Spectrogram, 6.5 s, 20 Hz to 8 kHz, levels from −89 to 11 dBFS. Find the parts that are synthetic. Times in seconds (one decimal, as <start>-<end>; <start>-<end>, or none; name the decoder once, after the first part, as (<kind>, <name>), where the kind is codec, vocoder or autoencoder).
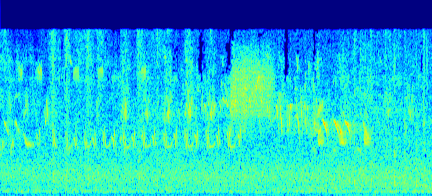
0.0-0.6 (autoencoder, DAC-VAE)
